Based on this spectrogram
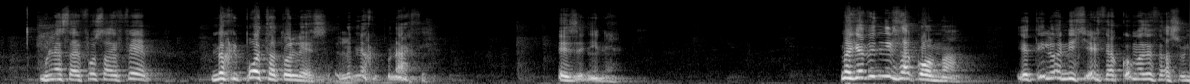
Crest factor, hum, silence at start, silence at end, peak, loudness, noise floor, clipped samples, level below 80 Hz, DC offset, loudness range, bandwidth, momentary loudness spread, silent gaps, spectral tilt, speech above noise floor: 16 dB; none; 0.35 s; 0 s; 0 dBFS; -15 LUFS; -54 dBFS; under 0.1%; -46 dBFS; under 0.1%; 8 LU; 15.5 kHz; 12 LU; none; -6 dB/octave; 40 dB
